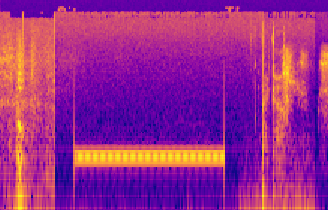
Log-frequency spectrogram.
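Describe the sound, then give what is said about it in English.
A steady, unbroken telephone dial tone hums for about two seconds, starting and stopping with faint clicks, between brief stretches of muffled voices and handling noise. “Can we phone a friend in this situation, or is it?”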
